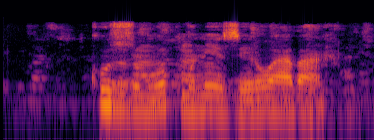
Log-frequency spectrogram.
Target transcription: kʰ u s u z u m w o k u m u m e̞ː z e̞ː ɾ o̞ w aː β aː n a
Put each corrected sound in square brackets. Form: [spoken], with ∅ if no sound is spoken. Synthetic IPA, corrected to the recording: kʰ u [z] u z u m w o k u m u [n] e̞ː z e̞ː ɾ o̞ w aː β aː n a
